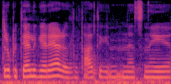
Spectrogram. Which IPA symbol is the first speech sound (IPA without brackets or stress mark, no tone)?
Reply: t̪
